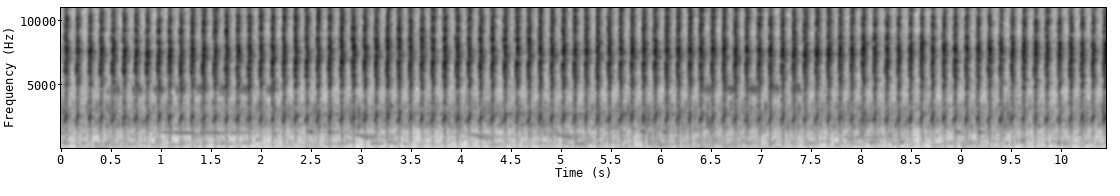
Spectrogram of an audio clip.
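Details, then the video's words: Walang kecek katydid, a stable, shrill voice used to train pet birds. Dense, metallic rasping pulses repeat without a break throughout, over soft scattered chirps in the background. "MASTERAN WALANG KECEK SUARA JERNIH"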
